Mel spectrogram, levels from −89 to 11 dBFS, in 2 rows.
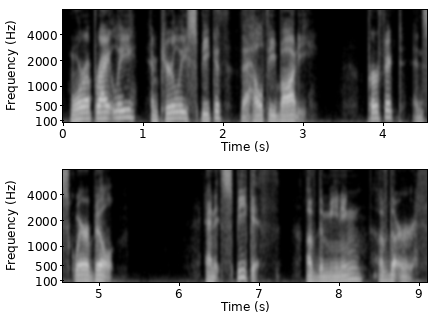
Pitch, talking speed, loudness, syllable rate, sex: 120 Hz, 140 wpm, -20 LUFS, 4.9 syllables/s, male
